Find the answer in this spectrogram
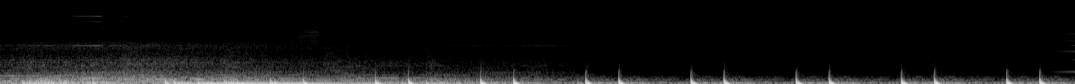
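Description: A heartbeat sound effect: paired low thumps, lub-dub, about once a second, over a low rumble that swells and then fades in the first few seconds.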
